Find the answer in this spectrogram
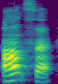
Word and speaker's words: answer: To swear, to promise an oath, and is etymologically related to the word answer, which is why it has that awkward silent W in it.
